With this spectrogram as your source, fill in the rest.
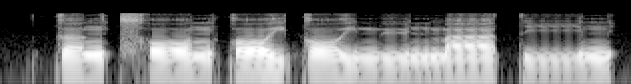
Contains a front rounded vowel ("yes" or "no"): yes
